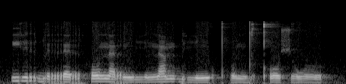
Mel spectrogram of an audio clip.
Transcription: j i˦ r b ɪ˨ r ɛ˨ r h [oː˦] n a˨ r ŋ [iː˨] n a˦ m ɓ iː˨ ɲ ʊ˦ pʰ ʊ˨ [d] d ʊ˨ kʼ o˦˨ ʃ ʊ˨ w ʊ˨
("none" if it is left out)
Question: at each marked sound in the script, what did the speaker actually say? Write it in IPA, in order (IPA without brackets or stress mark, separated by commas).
o˦, iː˨, n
